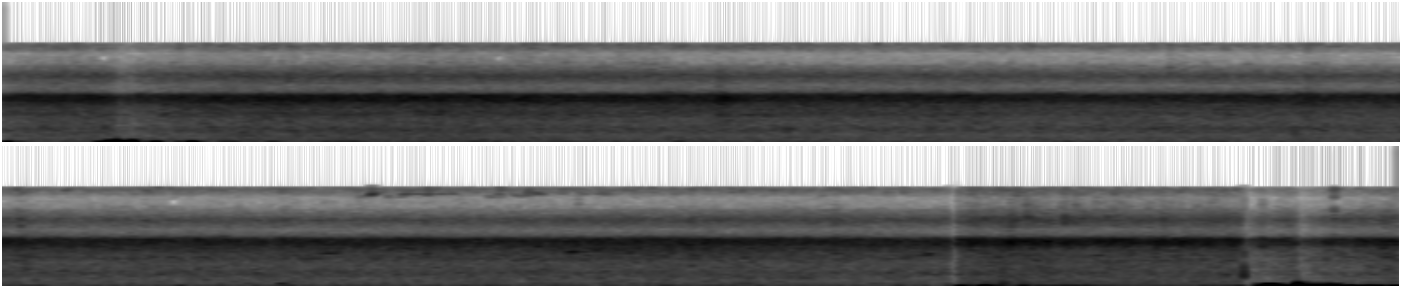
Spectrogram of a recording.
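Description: Strong typhoon wind rushing steadily through palm trees. Gusts buffet the microphone with low rumbles about half a second in and again near the end.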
